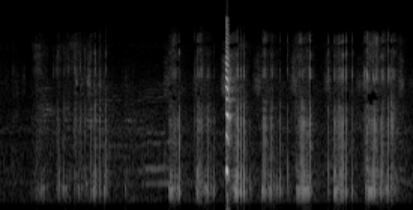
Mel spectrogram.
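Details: Quick run of rattling, fluttering breath noises mixing snore and purr-like vibration, with one sharp click partway through, from a female French Bulldog that "snurrs" all the time; snoring.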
